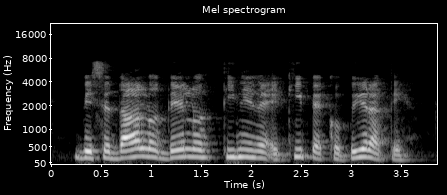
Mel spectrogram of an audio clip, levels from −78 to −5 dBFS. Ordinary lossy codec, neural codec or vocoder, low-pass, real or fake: Opus, 64 kbps; codec, 16 kHz, 8 kbps, FreqCodec, larger model; 7.2 kHz; fake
